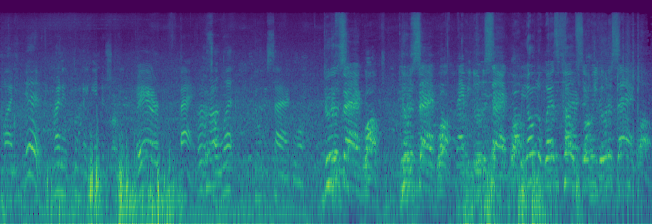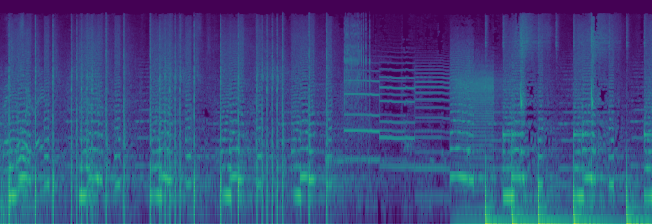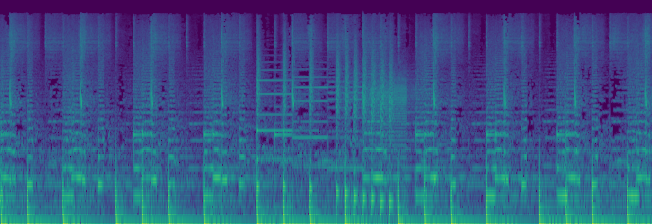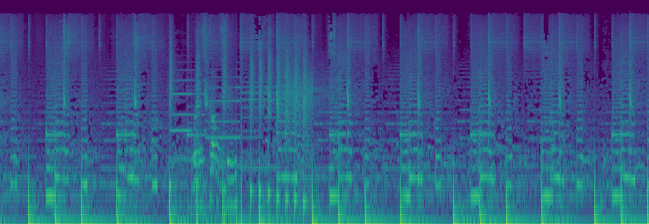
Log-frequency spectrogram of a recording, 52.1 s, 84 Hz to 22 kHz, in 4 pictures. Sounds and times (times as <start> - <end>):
Music: 6.5 - 52.1.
